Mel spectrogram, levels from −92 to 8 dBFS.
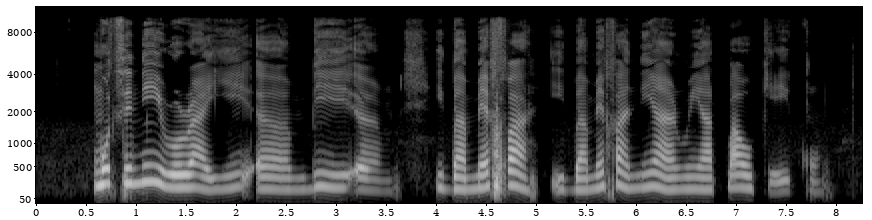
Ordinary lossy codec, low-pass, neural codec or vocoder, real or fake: none; 9.9 kHz; none; real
